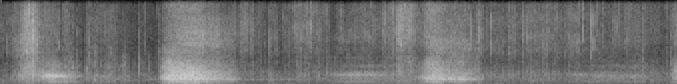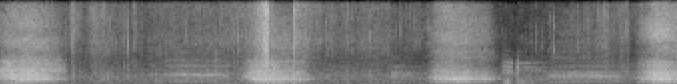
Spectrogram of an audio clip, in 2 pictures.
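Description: A young man breathing hard in panic, one loud, rough breath about every two seconds.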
